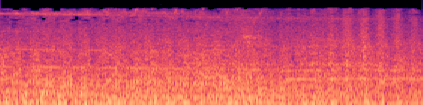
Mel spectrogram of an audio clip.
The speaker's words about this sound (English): They notch up the chase. It's like, okay, now we got a chase scene. Now we're adding a helicopter. Mm-hmm. So we got car, helicopter.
